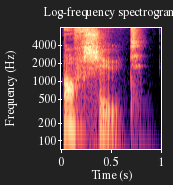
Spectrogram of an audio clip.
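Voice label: "offshoot", British English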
